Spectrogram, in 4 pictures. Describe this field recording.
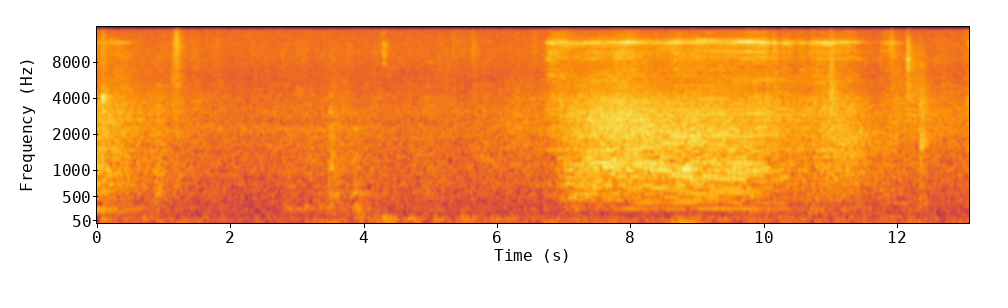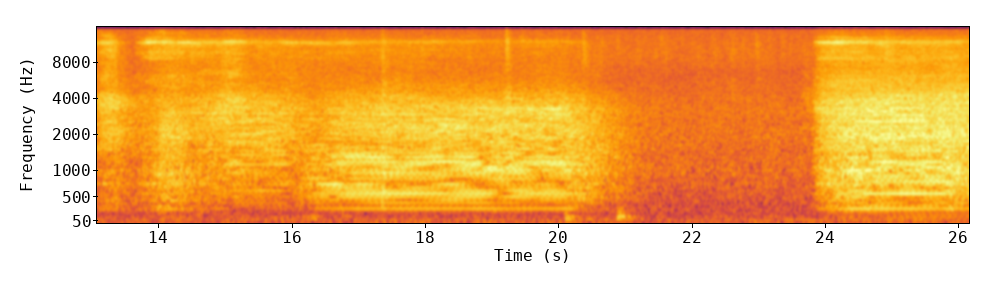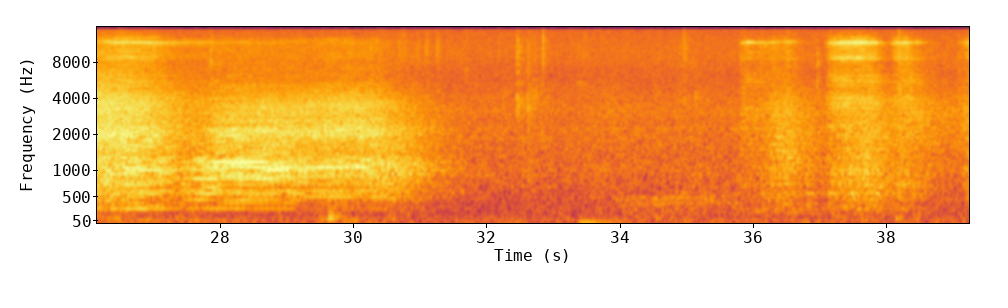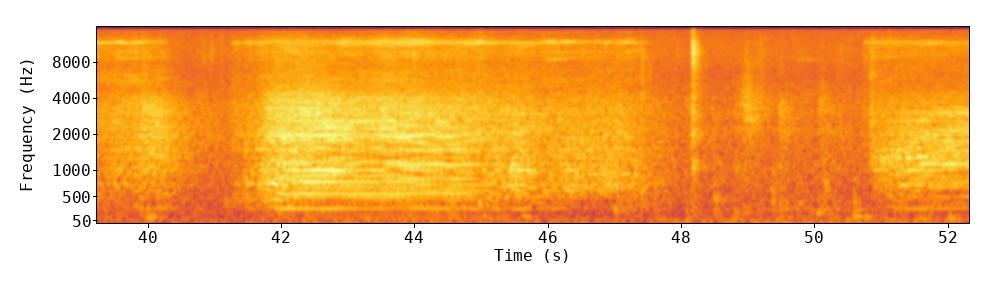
"Inside at Noon with open windows in the time of COVID19" Soundscape, Chapter LXXV of Ascolto il tuo cuore, città. I listen to your heart, city, Wednesday May 1”th 2020. Fixed position in the very centre of my apartment at San Salvario district with all windows open, Turin, sixty four days after (but day ten of Phase II) emergency disposition due to the epidemic of COVID19. Start at 11:42 a.m. end at 00:10 p.m. duration of recording 27’45”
